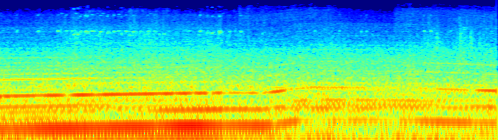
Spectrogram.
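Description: A bus engine hums steadily and drops in pitch as the bus slows.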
